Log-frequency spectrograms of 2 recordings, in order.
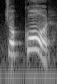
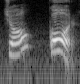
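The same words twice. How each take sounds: First: Said in the usual way. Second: चौकोर slow and loud, split after चौ; teacher breaking चौकोर apart for learners; syllable by syllable. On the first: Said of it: "एक बार मैं बोलूँगी". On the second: Shown as a demonstration. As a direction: say चौ, pause, then a long कोर. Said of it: "आप मेरे पीछे बोलेंगे".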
